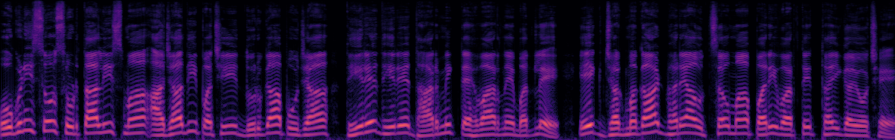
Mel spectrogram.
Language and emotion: Gujarati, neutral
